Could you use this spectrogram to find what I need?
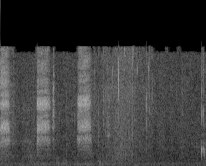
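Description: A hand rubs and wipes across a paper board.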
